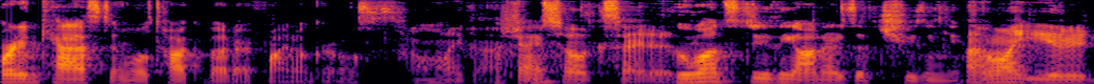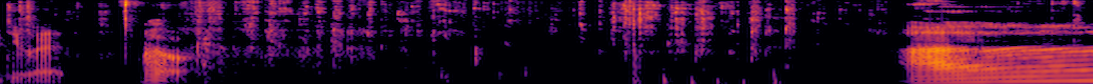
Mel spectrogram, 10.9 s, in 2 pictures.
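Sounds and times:
speech: 0.0s - 6.8s, 10.0s - 10.9s
paper rustling: 4.5s - 10.0s.

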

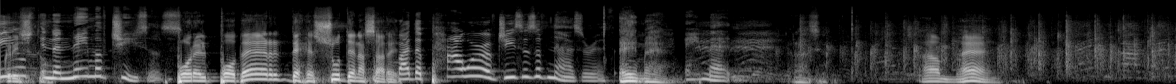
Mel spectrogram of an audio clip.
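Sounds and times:
speech: 0.0s - 8.4s, 9.2s - 10.1s
audience applause: 7.4s - 11.7s.

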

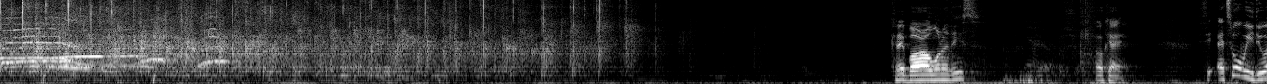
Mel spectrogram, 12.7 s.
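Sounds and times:
audience cheering: 0.0s - 5.7s
audience applause: 0.0s - 6.8s
speech: 9.0s - 9.8s, 11.0s - 11.4s, 12.0s - 12.6s.

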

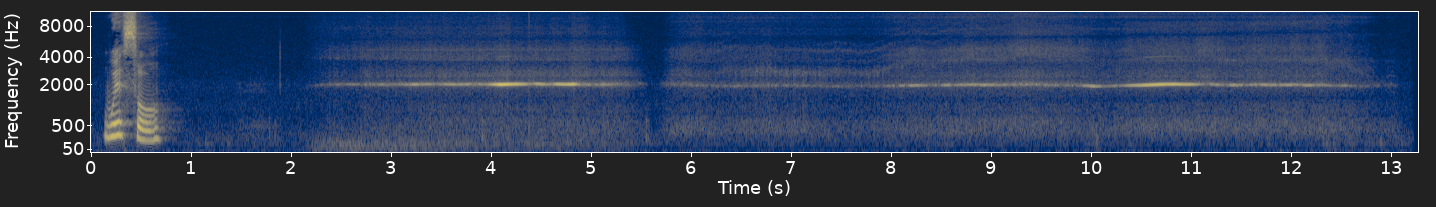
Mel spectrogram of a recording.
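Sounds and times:
whistle: 2.3s - 5.6s, 6.6s - 13.0s.

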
